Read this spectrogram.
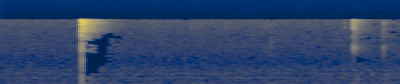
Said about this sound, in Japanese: ごめん、ライター。つける前に、音量差、音量注意っていうの忘れてた。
